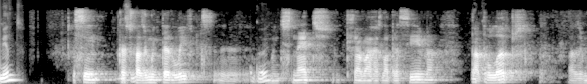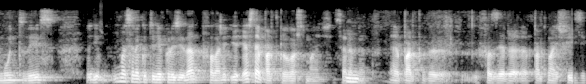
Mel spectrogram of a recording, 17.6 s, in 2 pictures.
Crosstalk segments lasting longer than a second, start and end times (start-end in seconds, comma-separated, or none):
none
